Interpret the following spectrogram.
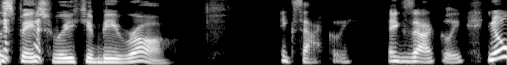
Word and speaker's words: RAA: and that's a space where you can be raw. Exactly. Exactly. You know, we spell it RAA, but it's pronounced raw Raw.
